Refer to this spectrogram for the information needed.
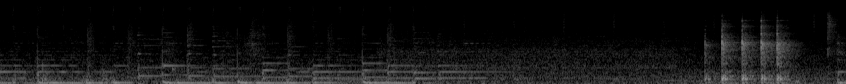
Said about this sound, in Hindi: बैक ऑफ द स्पून से रगड़िए फ्राइंग पैन में ताकि ये स्मूथ हो जाए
